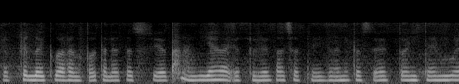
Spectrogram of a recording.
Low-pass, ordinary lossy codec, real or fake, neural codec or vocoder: 7.2 kHz; none; fake; codec, 16 kHz, 0.5 kbps, FunCodec, trained on Chinese and English, 25 frames a second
